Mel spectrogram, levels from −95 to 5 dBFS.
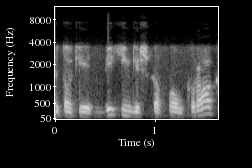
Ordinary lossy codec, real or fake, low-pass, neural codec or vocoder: Opus, 64 kbps; real; 9.9 kHz; none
